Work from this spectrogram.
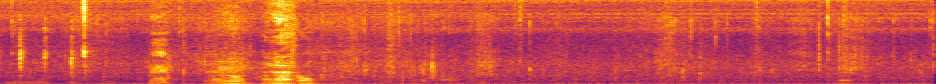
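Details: Hungry baby monkey Leo crying loudly to beg milk from a mother who rejects it: two strong, harsh, wavering wails close together near the start, then quieter rustling and faint outdoor sounds.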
